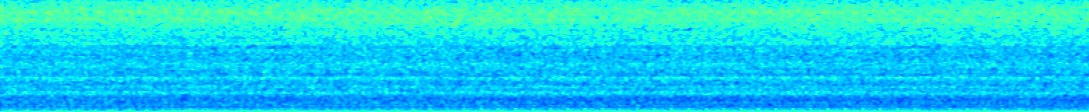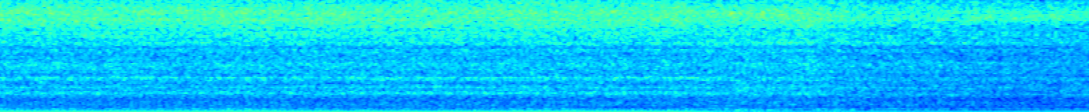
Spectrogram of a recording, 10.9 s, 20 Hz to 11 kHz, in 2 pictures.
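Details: 2015 Scion FR-S (Subaru BRZ), 2.0 L direct-injected boxer, after swapping in a new bank 1 intake cam solenoid, warming up; smooth, even idle at a steady low beat with no misses, stumbles or knocks; engine running healthy.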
